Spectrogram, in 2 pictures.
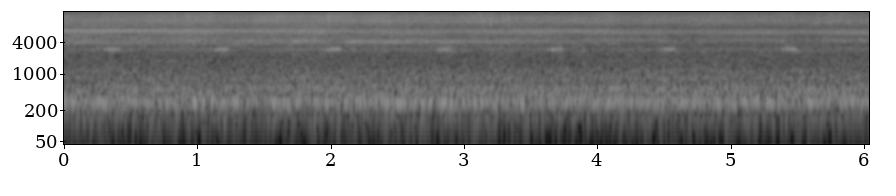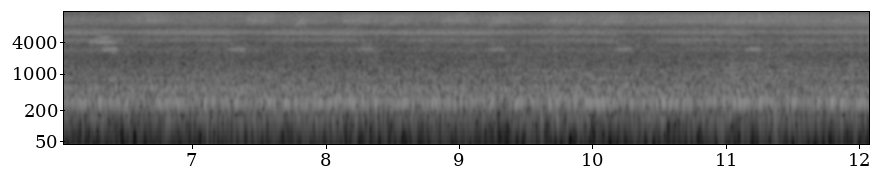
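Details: Steady low droning of honey bee workers caring for their queen, with a sharp high pip repeating roughly every second over the constant hum.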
